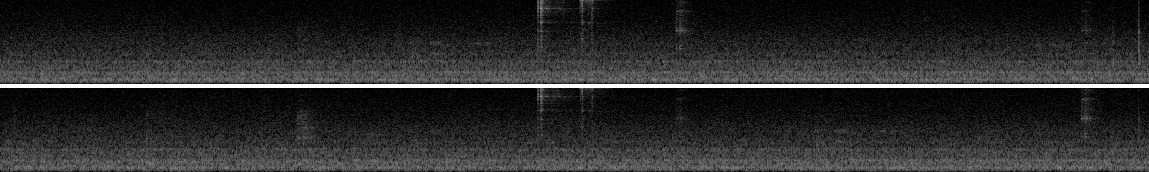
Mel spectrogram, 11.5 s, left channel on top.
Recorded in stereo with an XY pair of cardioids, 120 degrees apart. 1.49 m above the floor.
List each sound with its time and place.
5.4 s keys jangling: 25° left, 1.5 m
